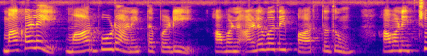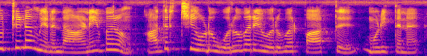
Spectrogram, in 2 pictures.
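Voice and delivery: usual speaking voice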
